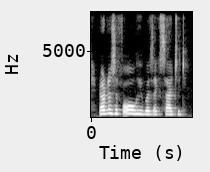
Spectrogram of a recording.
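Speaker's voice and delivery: ordinary delivery, nothing marked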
